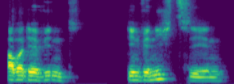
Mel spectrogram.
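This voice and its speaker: A man voicing a calm old sage who speaks in a grave, measured teaching tone. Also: medium pitch, natural voice.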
